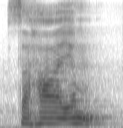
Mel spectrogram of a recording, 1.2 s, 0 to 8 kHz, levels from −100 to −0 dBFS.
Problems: low volume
